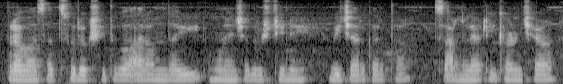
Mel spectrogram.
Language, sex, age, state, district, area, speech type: Marathi, female, 30-45, Maharashtra, Pune, urban, spontaneous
